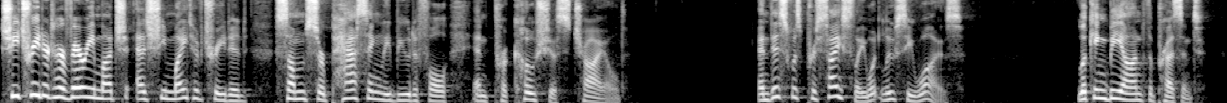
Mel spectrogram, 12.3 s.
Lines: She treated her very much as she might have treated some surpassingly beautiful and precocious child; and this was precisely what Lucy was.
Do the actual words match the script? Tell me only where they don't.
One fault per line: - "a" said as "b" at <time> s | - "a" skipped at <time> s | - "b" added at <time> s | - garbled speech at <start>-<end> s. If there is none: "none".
- "Looking beyond the present" added at 10.8 s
